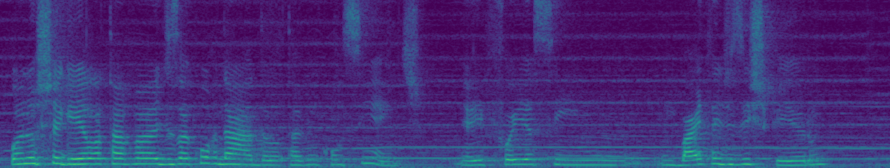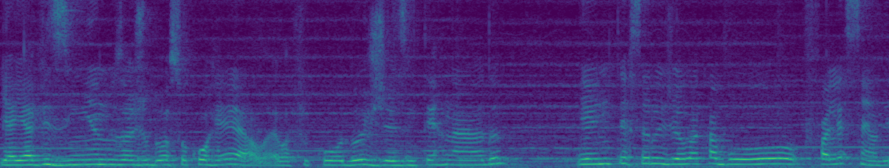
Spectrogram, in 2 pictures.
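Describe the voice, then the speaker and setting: A woman tells her life story in a fairly high voice, earnest and conversational, tossing in little tag questions as she goes. Soft music plays quietly behind her. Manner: heartfelt storytelling, quotes family, tag questions like "sabe?" and "né?". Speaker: medical doctor telling her life story. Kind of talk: personal testimony.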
